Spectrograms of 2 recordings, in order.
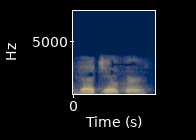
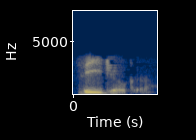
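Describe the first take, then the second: First: The word 'the' is said as a reduced 'thuh'. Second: The word 'the' is said as an emphatic 'thee'. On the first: It is just one joker among many. The speaker calls it wrong. "you can't say the Joker" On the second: It is the one and only joker. The speaker calls it right. "You have to say the Joker. That, like, that's him. That's the exclusive"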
